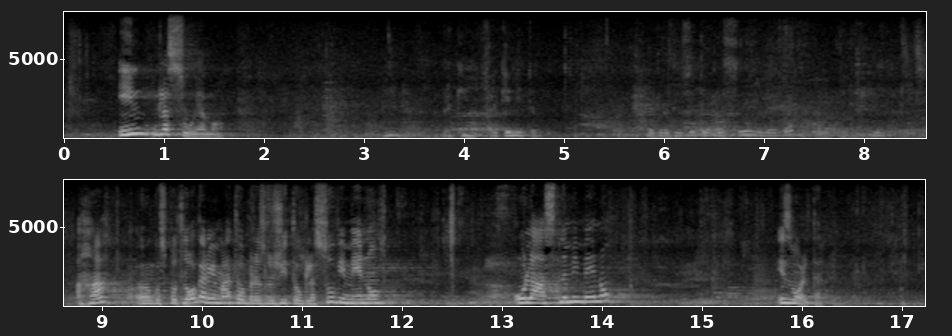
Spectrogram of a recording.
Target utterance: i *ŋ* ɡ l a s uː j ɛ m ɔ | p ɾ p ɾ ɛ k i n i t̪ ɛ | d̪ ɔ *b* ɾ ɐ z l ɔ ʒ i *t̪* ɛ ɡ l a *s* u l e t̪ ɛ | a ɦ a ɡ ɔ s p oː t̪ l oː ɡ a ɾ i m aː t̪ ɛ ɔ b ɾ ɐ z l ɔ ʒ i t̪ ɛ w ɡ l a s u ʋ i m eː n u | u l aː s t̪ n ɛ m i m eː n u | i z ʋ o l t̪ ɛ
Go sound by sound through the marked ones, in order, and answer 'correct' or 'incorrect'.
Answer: incorrect: n, correct, correct, correct

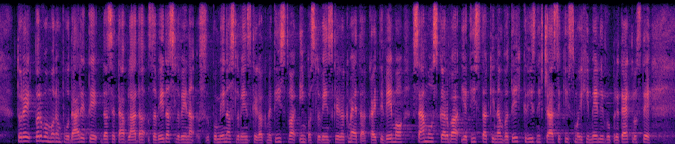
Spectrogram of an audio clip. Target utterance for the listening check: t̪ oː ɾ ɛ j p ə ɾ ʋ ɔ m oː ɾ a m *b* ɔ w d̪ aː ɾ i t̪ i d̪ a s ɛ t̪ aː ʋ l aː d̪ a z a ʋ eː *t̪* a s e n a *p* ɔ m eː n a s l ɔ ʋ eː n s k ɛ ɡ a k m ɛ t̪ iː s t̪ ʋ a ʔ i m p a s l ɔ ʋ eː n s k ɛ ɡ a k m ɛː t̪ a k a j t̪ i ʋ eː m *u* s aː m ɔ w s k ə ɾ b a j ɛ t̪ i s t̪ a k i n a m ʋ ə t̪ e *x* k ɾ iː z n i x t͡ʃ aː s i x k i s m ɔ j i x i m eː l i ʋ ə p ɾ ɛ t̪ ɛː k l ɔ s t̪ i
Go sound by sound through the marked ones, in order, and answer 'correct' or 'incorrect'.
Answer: incorrect: p, incorrect: d̪, correct, incorrect: ɔ, correct

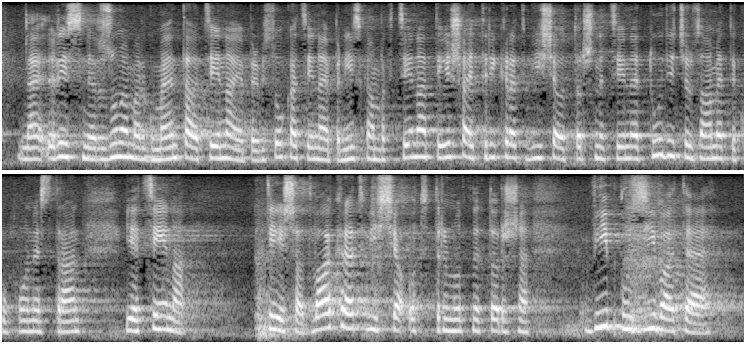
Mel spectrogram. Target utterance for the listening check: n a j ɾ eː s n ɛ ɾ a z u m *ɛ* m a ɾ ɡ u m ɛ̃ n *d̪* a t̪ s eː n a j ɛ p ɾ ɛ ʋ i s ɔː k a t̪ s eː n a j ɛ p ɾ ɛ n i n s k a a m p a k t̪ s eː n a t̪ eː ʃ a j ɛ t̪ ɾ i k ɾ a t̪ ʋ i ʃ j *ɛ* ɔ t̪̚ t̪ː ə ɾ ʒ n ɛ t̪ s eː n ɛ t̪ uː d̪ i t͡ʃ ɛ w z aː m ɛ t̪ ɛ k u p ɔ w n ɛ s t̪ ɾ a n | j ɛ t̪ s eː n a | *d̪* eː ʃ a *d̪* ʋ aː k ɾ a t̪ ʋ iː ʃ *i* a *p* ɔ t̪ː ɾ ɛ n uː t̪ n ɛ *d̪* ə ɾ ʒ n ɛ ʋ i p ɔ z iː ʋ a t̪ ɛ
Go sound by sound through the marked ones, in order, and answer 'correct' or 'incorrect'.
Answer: correct, incorrect: t̪, incorrect: a, incorrect: t̪, correct, incorrect: j, incorrect: ʔ, incorrect: t̪

